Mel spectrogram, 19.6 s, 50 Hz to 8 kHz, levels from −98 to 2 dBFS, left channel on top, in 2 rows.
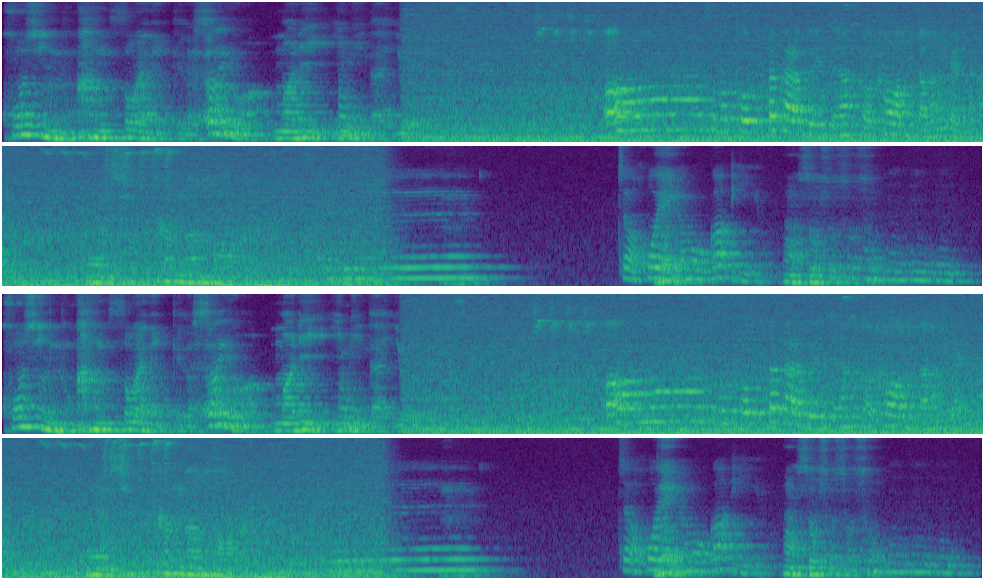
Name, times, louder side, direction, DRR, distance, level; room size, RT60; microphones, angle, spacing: voice 1, 0.0-4.8 10.6-13.0 14.2-14.6 16.3-16.6 17.6-18.6, right 1 dB, 60° right, 1 dB, 0.7 m, -31 dB
voice 2, 1.9-2.3 3.4-3.6 6.0-10.0 13.0-14.6 16.0-17.4 18.4-19.4, left 2 dB, 40° left, 1 dB, 0.7 m, -31 dB
sound 1, 4.0-13.7, equal, 15° right, 0.5 m, -32 dB
sound 2, 5.0-12.6, equal, 90° right, 1.0 m, -29 dB
4.2 x 3.7 x 2.6 m, 0.92 s
head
